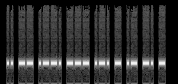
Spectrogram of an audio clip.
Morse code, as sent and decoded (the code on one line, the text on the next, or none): .. -- .--. --- .-. - .- -. -
IMPORTANT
